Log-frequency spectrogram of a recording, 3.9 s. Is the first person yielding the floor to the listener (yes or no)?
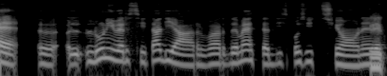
yes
